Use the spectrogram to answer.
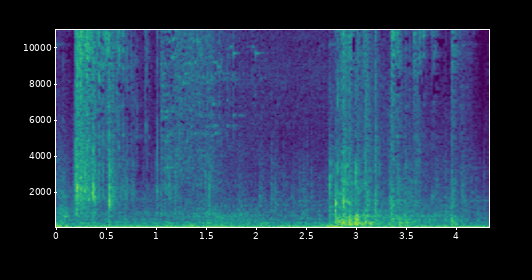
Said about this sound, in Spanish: Lanzaban y quebraban platos.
